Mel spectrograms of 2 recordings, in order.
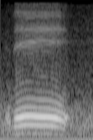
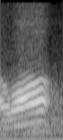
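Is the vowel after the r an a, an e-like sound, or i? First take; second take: e-like; a. First: The vowel after r is between a and i. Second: The vowel after r is an open a. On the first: The speaker calls it right. "لكن إمالة الى الكسر ري" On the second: The speaker calls it wrong. "لا راء"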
